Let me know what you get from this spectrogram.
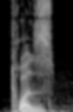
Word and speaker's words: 'Twas: Definitely not a normal English word, twas. But it actually goes back to something I talk about all the time. I am obsessed with vowel reduction. When a vowel sound like A gets kind of squished and becomes That's a schwa. Well, sometimes we go even further from vowel reduction to vowel deletion.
